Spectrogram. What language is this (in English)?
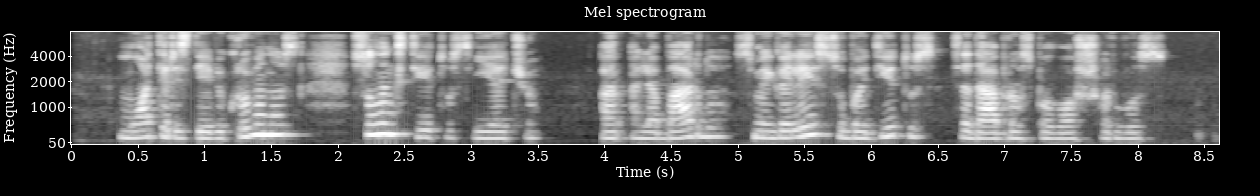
Lithuanian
